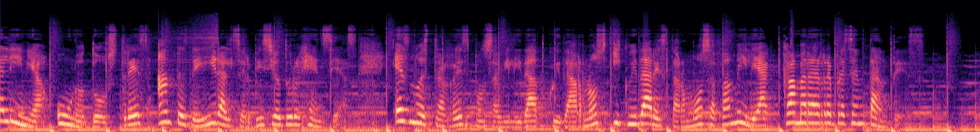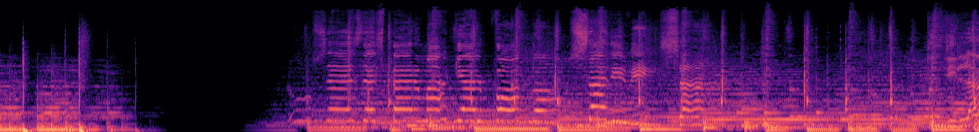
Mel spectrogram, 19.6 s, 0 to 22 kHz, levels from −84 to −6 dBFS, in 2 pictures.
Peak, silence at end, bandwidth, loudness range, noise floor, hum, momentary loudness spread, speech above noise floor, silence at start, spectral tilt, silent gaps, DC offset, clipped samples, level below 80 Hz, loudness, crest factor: -2 dBFS; 0 s; 16.5 kHz; 14 LU; -56 dBFS; none; 14 LU; 38 dB; 0 s; -6 dB/octave; 11.52-12.13 s; under 0.1%; under 0.1%; -30 dBFS; -21 LUFS; 18 dB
